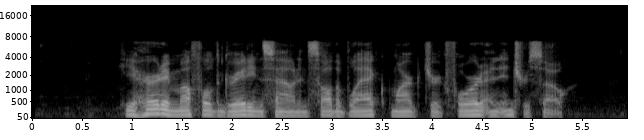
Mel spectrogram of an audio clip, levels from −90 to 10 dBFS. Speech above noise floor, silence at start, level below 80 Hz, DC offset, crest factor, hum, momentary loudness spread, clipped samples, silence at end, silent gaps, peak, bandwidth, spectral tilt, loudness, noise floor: 41 dB; 0.95 s; -60 dBFS; under 0.1%; 20 dB; none; 11 LU; under 0.1%; 0.65 s; none; -14 dBFS; 7.4 kHz; -5.5 dB/octave; -32 LUFS; -73 dBFS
